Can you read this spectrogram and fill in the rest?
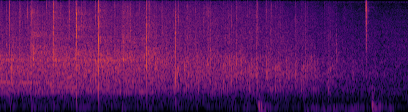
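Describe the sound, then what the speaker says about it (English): An audience at a university commencement ceremony for business and education graduates claps in a steady, fairly distant round of applause, with a few sharper claps standing out near the end. "Round of applause for y'all."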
